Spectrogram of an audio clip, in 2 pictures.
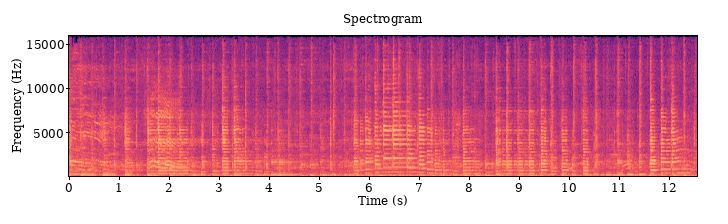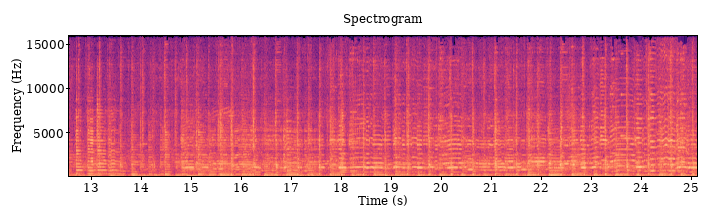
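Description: Live acoustic gypsy-jazz quartet playing an instrumental passage with no singing: violin, two acoustic guitars and upright double bass, the guitars strumming a steady rhythm under moving melodic lines.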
